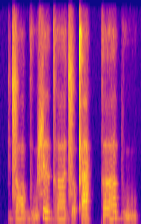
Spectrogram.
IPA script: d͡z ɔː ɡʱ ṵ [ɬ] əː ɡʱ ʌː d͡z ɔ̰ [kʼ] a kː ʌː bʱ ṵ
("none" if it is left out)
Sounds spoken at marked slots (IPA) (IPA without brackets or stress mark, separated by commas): ɬ, kʼ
